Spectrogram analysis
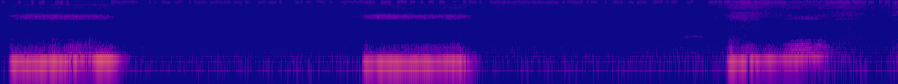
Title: Cat snoring. 😅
